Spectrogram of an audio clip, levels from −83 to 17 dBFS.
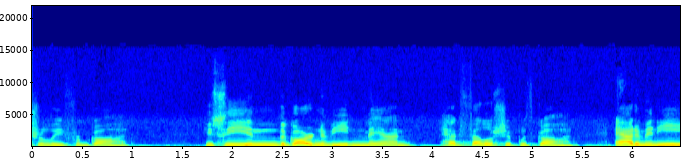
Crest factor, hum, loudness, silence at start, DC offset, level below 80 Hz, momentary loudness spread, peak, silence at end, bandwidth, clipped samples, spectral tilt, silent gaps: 16 dB; none; -24 LUFS; 0 s; under 0.1%; -34 dBFS; 11 LU; -6 dBFS; 0 s; 15 kHz; under 0.1%; -7.5 dB/octave; none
